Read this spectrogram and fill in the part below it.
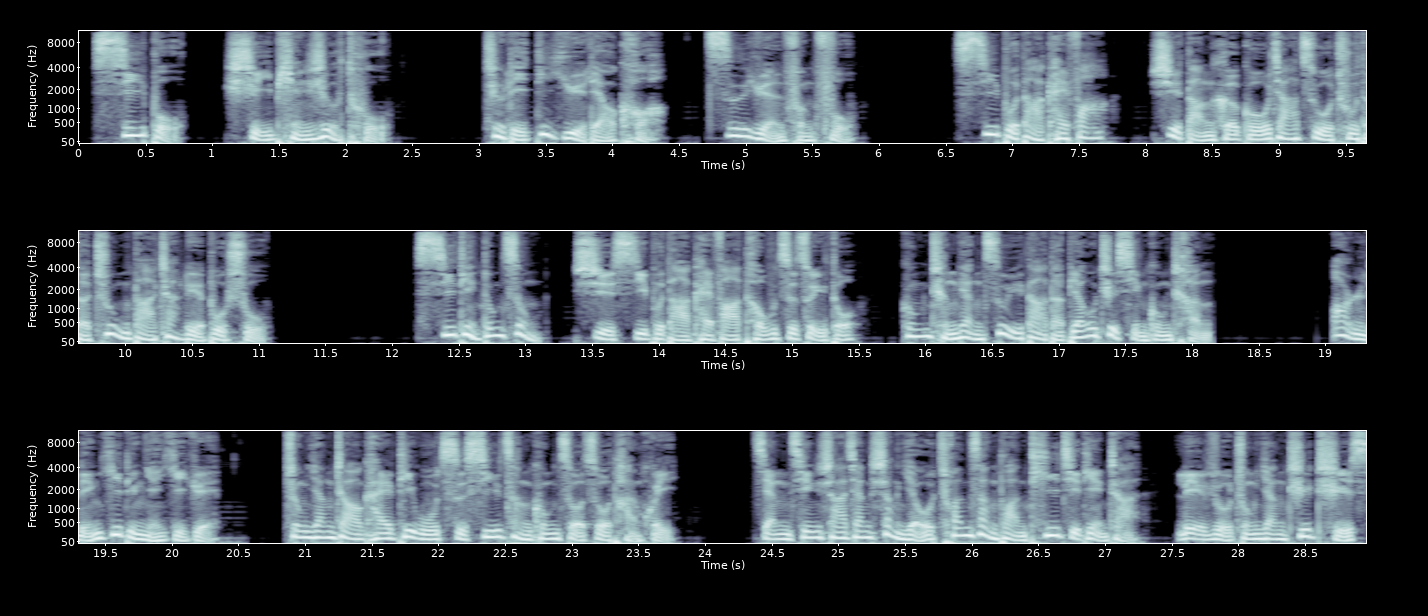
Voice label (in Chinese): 男 电力企业宣传 宣传片配音; 华电金上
